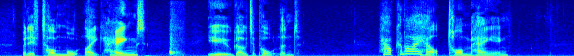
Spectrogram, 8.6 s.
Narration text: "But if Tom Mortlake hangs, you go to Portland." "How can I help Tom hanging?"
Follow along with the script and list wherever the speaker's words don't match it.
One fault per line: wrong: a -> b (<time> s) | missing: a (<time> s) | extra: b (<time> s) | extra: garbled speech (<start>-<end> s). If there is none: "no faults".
no faults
